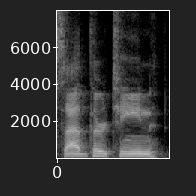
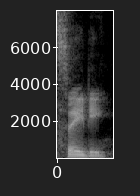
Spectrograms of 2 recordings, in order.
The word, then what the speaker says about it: Sad 13: I double checked and it is pronounced Sad 13, not Sadie.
